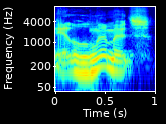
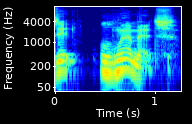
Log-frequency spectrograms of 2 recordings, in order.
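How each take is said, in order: First: It limits, leaning firmly on "limits" with a falling tune; stress on limits. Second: Said in the usual way. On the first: Shown as a demonstration. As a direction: press down hard on "limits" so the committee hears it. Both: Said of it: "and I want to stress that word".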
